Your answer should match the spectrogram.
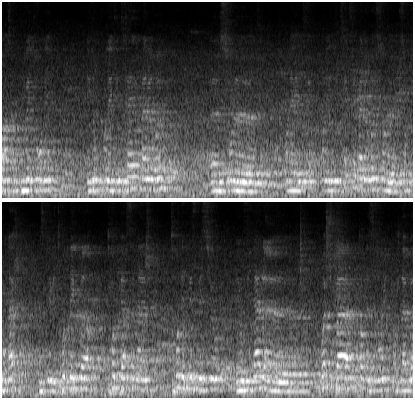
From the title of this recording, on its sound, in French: Conférence TGS 2017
